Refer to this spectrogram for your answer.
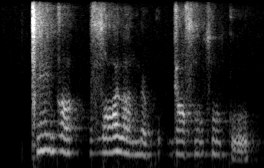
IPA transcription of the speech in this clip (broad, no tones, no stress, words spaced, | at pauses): ǀẽɡʌ | zˤə˞lʌnə˞kʷ | ɡɛsˤũsˤũ kṵ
